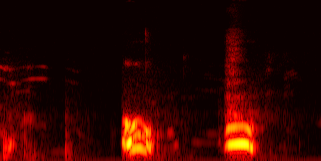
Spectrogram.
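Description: Two short voice calls, like shouted 'hoo' sounds from someone at the field, each a quarter second or so long and under a second apart, with quiet between.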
